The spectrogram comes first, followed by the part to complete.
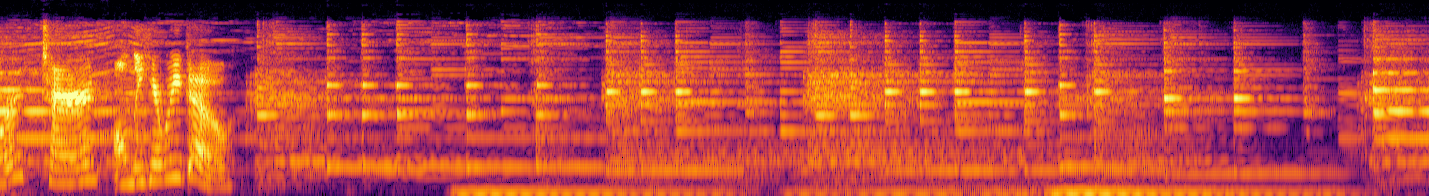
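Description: Play-along backing recording for a beginner recorder tune: short plucked-string notes that ring and fade at a slow, even beat under a melody of held notes. The first two seconds carry a wavering, sliding voice-like sound.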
